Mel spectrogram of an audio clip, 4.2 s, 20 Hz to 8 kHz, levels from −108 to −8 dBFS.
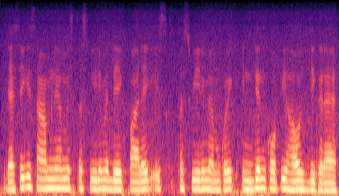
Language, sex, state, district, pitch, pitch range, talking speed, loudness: Hindi, male, Chandigarh, Chandigarh, 135 Hz, 130-140 Hz, 310 wpm, -13 LUFS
